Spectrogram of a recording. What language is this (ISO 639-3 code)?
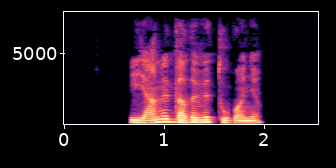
mkd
